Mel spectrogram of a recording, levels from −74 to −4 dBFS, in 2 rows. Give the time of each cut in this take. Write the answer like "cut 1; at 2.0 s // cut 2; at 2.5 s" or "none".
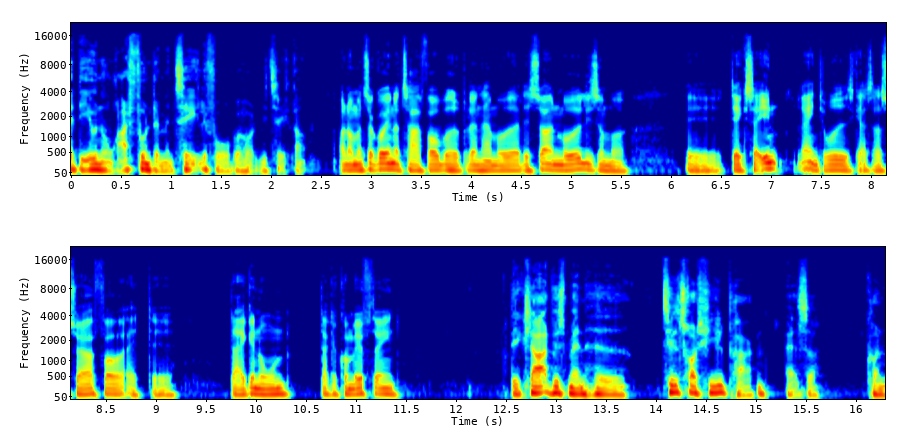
cut 1; at 2.5 s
